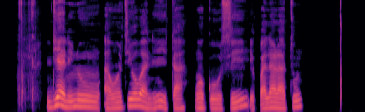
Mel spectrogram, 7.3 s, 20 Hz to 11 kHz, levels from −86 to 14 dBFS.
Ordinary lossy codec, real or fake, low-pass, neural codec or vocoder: none; real; none; none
